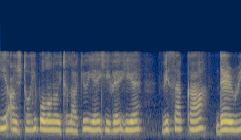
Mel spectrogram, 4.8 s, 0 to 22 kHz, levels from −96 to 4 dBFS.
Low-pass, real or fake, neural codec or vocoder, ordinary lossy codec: 5.4 kHz; real; none; none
